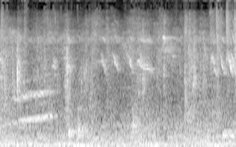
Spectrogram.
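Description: Hybrid chickens cluck and chatter nearby over a constant low rumble of background noise, several birds calling in short overlapping bursts.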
